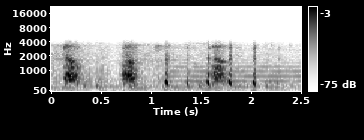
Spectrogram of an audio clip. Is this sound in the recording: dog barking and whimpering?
yes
